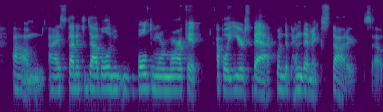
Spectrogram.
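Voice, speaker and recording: With a Spanish accent, a woman speaks at a fairly quick pace in a monotone, flat intonation, with hardly any pauses. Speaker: realtor. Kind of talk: interview. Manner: hesitant, many fillers.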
